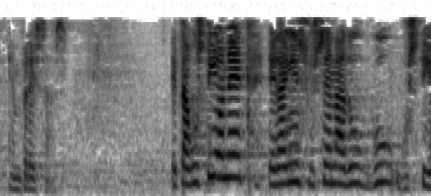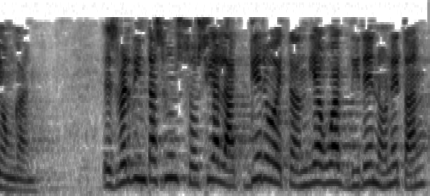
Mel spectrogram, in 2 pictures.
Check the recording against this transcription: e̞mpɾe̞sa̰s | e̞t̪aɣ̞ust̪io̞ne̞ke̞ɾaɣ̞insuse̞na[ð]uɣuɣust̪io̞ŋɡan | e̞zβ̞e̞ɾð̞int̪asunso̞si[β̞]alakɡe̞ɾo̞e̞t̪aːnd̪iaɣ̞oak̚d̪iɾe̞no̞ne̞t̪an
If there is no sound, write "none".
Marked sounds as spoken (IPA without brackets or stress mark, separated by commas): ð, none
